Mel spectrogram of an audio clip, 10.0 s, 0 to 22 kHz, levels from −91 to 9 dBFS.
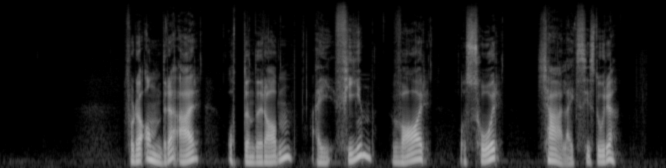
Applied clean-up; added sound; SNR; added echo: none; none; none; none.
